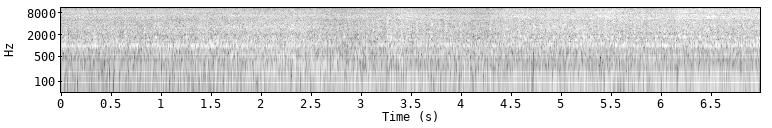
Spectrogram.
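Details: 318 small-block V8 at idle: low, steady rumble with a thin, constant high-pitched squeal riding over it; odd squeal, source not identified.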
